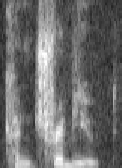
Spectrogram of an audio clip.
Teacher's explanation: That word is contribute with the accent right on that I.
